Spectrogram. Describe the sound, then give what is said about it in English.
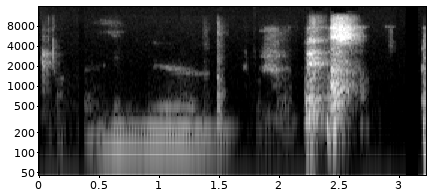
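A single sneeze during a tabletop role-playing game session: a drawn-out voiced intake building up, then a sharp, loud, breathy burst, followed by a brief quiet tail. “Bless you.”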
